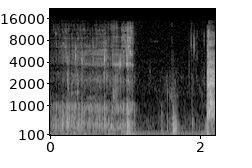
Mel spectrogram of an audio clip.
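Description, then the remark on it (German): Wet sipping and slurping of hot herbal tea, with soft mouth noises and small clinks, ending in a brief louder airy slurp. “Ja, Man muss ja eigentlich schlürfen, was eigentlich wieder blöd ist.”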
